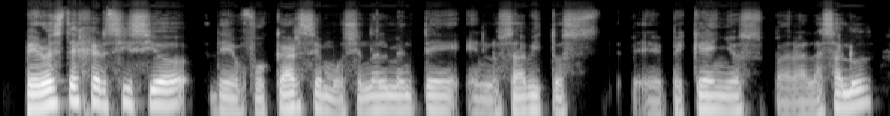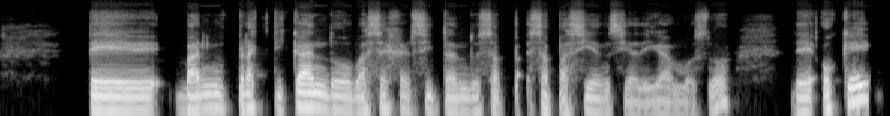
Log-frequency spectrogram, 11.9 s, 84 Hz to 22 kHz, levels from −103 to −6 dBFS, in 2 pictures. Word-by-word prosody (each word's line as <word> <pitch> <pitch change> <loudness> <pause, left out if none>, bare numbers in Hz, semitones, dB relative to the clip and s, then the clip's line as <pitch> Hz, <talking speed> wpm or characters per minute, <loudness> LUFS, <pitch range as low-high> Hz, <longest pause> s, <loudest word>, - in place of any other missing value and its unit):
Pero 125 +3 +10
este 155 +4 +6
ejercicio 155 -2 +3
de 105 0 -4
enfocarse 125 +7 -1
emocionalmente 110 +2 -3
en 100 -1 -10
los 95 +4 -9
hábitos, 110 +1 -4 0.2
eh, 90 0 -13
pequeños 110 +3 -3
para 80 +1 -11
la 85 - -8
salud, 130 +8 0 0.7
te 110 -1 +4
van 115 +3 +1
practicando, 120 -1 +2
vas 105 +2 -3
ejercitando 105 -3 -4
esa 105 - -5
pa - - -15
esa - - -4
paciencia, 95 -2 -5
digamos, 85 +2 -9
¿no?, - - -5 0.4
de 100 0 0
okey, 165 - +4
110 Hz, 135 wpm, -23 LUFS, 100-125 Hz, 0.7 s, Pero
